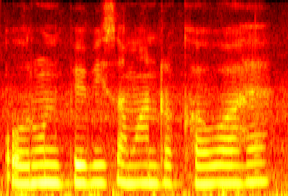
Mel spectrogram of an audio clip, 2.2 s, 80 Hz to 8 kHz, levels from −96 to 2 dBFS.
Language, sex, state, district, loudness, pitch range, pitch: Hindi, female, Uttar Pradesh, Shamli, -16 LUFS, 225-230 Hz, 225 Hz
